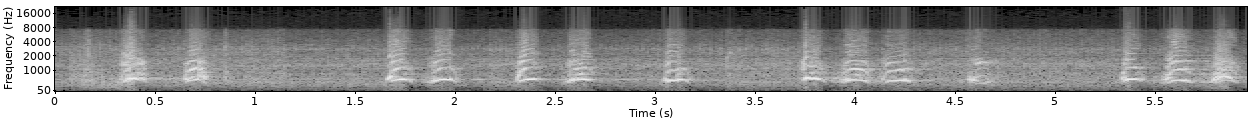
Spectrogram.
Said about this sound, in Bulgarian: Според вътрешния правилник на базата, външни хора не се допускат. Това ще ви го намекне и четирикракия пазач Рошко ето как.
